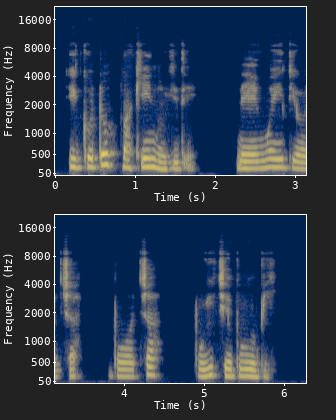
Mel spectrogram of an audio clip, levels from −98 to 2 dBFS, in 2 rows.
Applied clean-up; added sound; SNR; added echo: neural mask model Resemble Enhance denoiser.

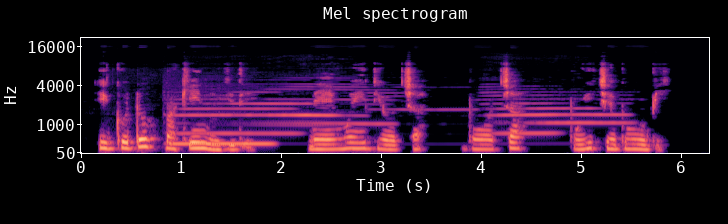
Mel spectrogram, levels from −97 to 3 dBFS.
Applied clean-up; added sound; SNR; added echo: classical method Wiener filter.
